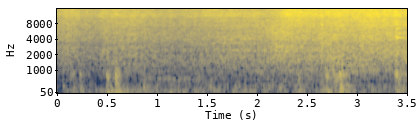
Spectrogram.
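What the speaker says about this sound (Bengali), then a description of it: "এবার এখানে আমি জল দিয়ে দেব।" Water poured into a hot pan of spices for a masoor dal with kalmi shak, hissing sizzle that swells louder partway through, with a few stirring scrapes, close and steady.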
